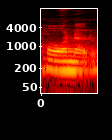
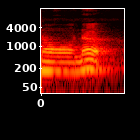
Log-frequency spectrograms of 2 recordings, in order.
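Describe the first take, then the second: First: The word begins with an audible H sound. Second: The word begins directly with a vowel sound. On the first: The speaker calls it wrong. "I am not saying honor" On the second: The speaker calls it right. "I am saying an honor"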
